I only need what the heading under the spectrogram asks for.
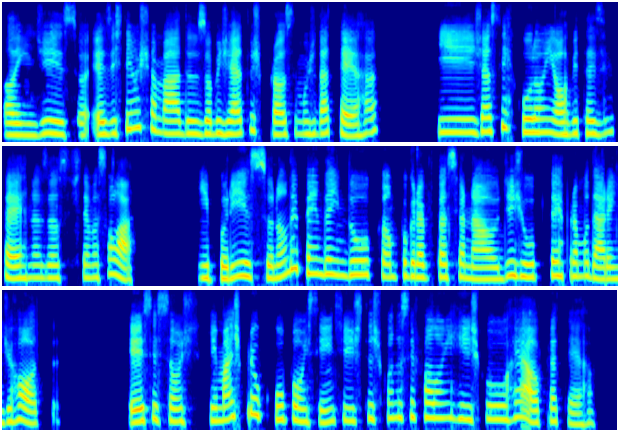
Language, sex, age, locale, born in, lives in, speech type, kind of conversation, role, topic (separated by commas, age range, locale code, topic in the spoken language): Portuguese, female, 20-24, pt-BR, Brazil, Italy, read, expert-assistant, expert, Júpiter protege a Terra dos asteroides?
